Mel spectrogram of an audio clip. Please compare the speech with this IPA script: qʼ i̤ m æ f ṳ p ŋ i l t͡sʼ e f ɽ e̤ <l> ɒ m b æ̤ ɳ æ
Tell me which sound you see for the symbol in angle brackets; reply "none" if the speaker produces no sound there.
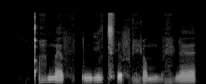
ɽ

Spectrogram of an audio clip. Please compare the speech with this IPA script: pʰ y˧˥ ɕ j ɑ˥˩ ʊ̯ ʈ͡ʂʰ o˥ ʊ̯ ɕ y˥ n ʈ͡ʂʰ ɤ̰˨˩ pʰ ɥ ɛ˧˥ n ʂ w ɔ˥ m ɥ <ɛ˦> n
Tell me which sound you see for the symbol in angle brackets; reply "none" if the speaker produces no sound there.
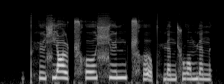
ɛ˨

